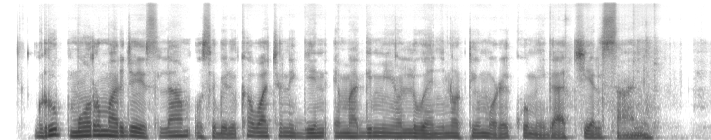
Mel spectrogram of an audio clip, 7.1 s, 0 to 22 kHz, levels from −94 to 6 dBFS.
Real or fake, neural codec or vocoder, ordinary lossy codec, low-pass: fake; codec, 44.1 kHz, 7.8 kbps, DAC; none; 19.8 kHz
